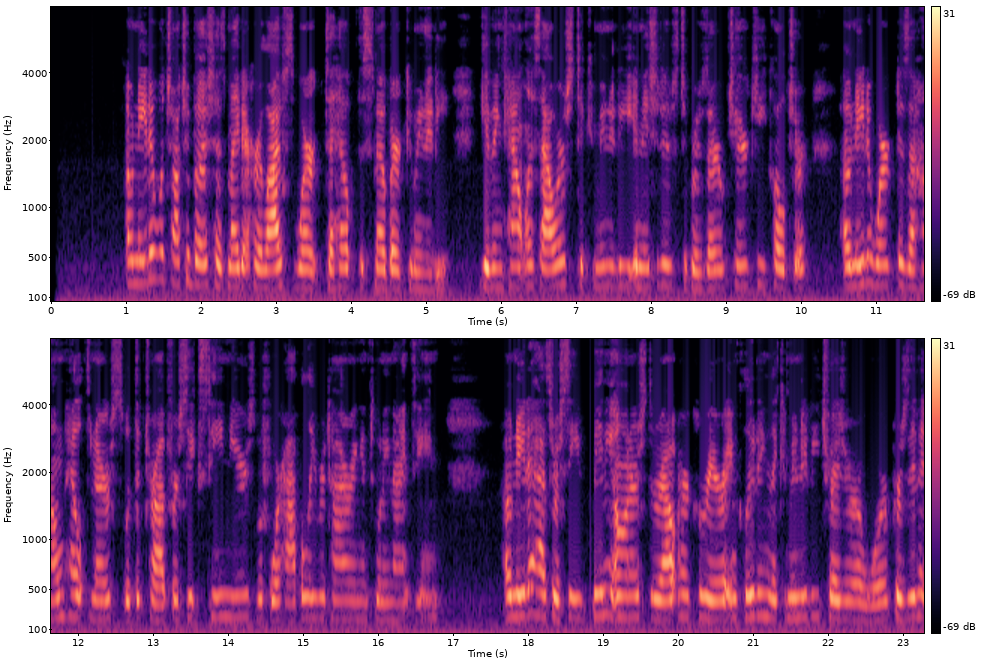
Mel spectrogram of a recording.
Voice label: english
